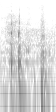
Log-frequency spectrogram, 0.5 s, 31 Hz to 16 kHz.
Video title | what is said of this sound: RENFORTS POUR CLOISON EN PLACO - RENFORTS POUR INSTALLER DES ÉLÉMENTS LOURDS - ÉPISODE 46 | vous voyez ça sonne pas creux hein ça dérange pas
